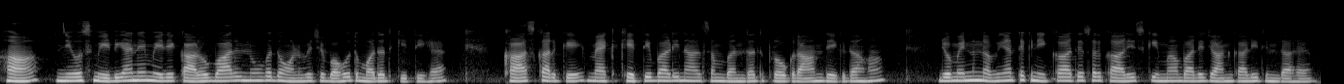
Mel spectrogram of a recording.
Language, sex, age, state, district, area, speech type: Punjabi, male, 18-30, Punjab, Kapurthala, urban, spontaneous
